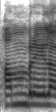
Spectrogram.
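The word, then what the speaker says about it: umbrella: अम्ब्रेला का उच्चारण अम्ब्रेला करके हो रहा है, इसीलिए एन लगेगा, ठीक।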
